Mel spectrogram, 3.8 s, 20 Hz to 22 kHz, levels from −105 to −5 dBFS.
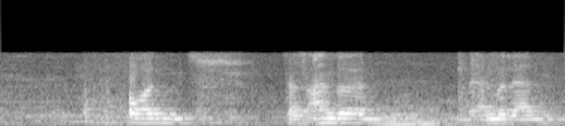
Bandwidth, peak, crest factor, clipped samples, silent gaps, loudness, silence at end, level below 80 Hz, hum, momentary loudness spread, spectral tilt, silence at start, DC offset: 4 kHz; 0 dBFS; 14 dB; under 0.1%; none; -14 LUFS; 0 s; -42 dBFS; none; 17 LU; -11.5 dB/octave; 0 s; under 0.1%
